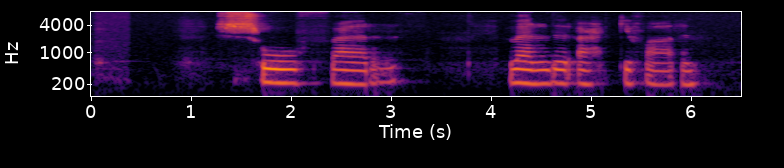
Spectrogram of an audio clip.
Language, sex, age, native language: Icelandic, female, 8, Icelandic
